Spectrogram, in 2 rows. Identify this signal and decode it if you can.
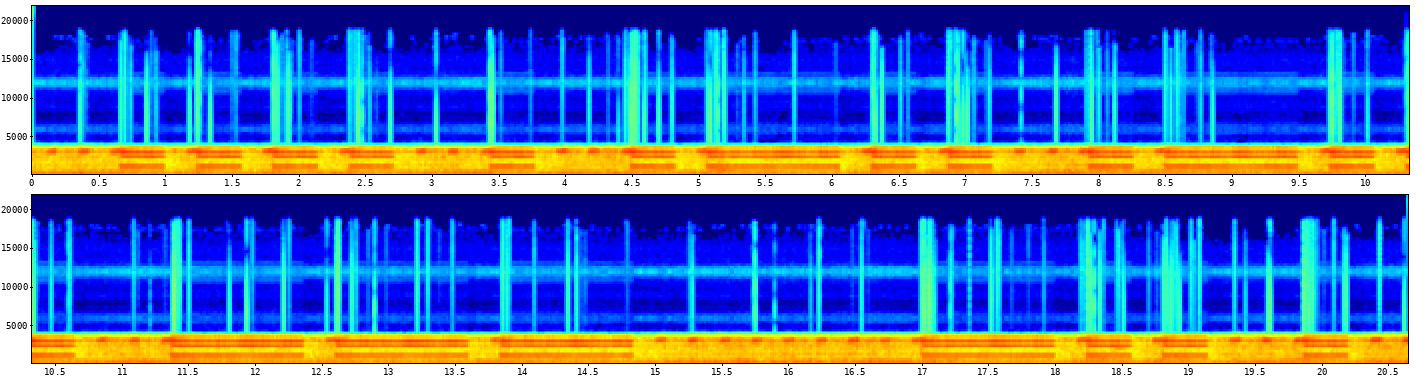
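Morse code, heard as a keyed tone, about 4 wpm, 1210 Hz. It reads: HELLO DE
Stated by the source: Morse generated as RF by an IBM 1401 computer's memory cycles, heard near 630kHz at the bottom of the AM broadcast band, Mountain View California.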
